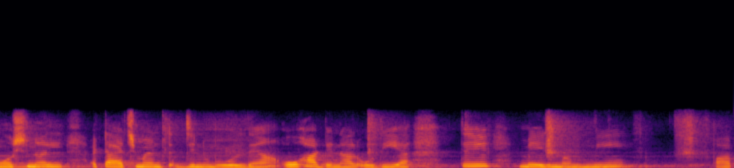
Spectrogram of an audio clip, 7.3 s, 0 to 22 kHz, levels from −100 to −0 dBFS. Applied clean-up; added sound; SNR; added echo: none; none; none; none.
